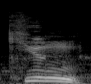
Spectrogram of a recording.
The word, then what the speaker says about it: Kyun: It's actually Kyun. There's no T on it.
